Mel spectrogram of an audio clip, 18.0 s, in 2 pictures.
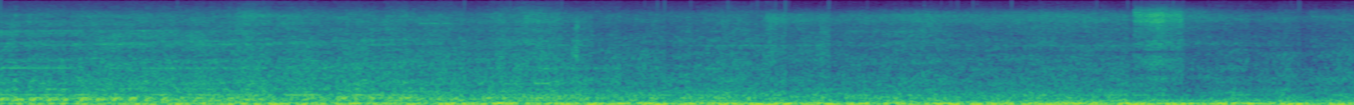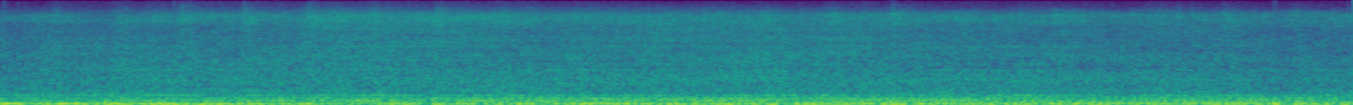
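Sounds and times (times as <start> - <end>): freight train rumbling over bridge: 0.0 - 18.0
brief high hiss: 7.6 - 8.0.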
